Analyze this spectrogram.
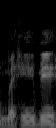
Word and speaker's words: Mehibe: uh first of all tell me if I'm pronouncing your name correctly mahii yes that's right that's perfect Ed yeah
